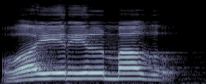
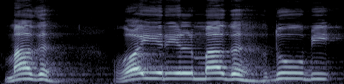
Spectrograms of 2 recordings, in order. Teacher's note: Di sini tidak boleh gha-nya keluar nafas. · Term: rokhawah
